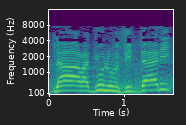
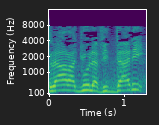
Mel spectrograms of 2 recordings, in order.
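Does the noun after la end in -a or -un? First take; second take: -un; -a. First: The noun ends with a nunated -un ending. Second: The noun ends with a short -a ending. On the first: It denies only a single man being there. "يمكن تقول بل رجال" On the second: It denies any man at all being there. "لا التي لنفي الجنس وتعمل عمل إن"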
